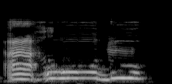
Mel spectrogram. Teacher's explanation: huruf zal ujung lidahnya ini ada di ujung gigi seri bagian atas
